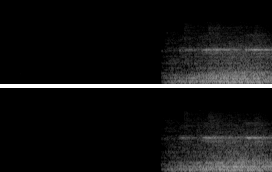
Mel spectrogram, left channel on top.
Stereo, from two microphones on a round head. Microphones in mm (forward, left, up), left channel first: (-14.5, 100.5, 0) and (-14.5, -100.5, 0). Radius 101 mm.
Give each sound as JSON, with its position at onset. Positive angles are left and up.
{"t": 1.6, "sound": "a sliding door", "side_deg": -30, "distance_m": 0.8}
